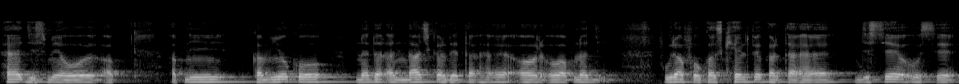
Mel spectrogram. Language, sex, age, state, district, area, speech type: Hindi, male, 30-45, Uttar Pradesh, Bhadohi, rural, spontaneous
